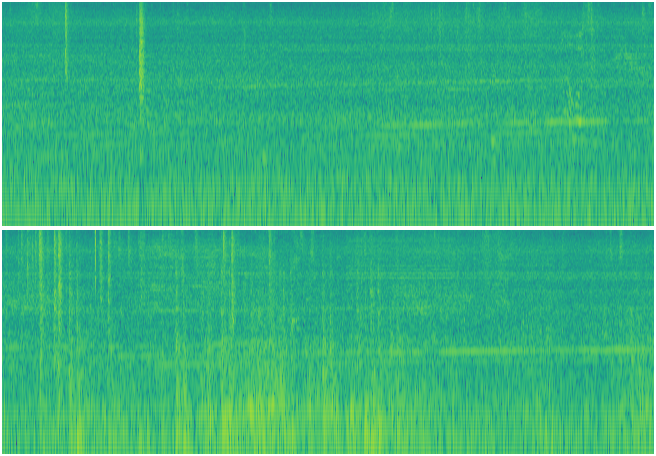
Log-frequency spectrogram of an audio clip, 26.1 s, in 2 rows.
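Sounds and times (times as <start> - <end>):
train cabin rumble: 0.0 - 26.0
steady whine: 6.9 - 26.0.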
